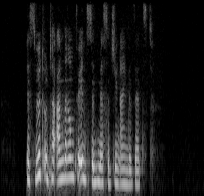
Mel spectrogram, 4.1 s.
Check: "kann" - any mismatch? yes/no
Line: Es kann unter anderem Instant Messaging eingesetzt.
yes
